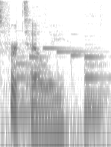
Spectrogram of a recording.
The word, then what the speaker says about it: Fratelli: is Fratelli. So it's pronounced as E.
